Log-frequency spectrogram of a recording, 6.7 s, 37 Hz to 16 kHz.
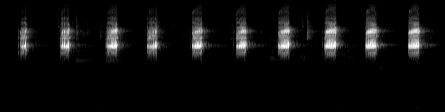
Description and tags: Florida Treefrog, Close, In Air Vent, 01
Audio of a Floridean treefrog that managed to find its way inside a metal air conditioning vent and began croaking an operatic aria for several hours.
An example of how you might credit is by putting this in the description/credits:
The sound was recorded using a "Zoom H6 (XY) recorder" on 2nd August 2018.
frog, croaking, florida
